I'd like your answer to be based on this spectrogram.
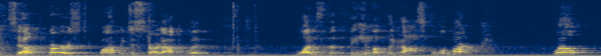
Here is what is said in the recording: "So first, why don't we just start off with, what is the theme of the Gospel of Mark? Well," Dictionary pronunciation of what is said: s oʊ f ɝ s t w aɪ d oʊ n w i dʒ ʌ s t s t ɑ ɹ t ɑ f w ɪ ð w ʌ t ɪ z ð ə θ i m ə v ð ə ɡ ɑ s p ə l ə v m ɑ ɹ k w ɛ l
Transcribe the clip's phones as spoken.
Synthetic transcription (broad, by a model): s oʊ f ɝ s t w aɪ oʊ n w i dʒ ʌ s t s t ɑ ɹ t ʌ p w ɪ ð w ʌ t ɪ z ð ə θ i m ə v ð ə ɡ ɑ s p l ə v m ɑ ɹ k w ɛ l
